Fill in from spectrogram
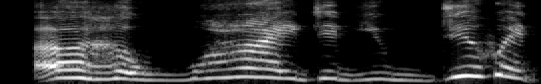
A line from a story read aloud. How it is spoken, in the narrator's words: They groaned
